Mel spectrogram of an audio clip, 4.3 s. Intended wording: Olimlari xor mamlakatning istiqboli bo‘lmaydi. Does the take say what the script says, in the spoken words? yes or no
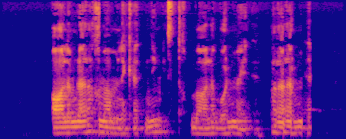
no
